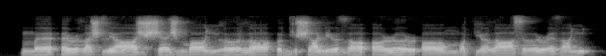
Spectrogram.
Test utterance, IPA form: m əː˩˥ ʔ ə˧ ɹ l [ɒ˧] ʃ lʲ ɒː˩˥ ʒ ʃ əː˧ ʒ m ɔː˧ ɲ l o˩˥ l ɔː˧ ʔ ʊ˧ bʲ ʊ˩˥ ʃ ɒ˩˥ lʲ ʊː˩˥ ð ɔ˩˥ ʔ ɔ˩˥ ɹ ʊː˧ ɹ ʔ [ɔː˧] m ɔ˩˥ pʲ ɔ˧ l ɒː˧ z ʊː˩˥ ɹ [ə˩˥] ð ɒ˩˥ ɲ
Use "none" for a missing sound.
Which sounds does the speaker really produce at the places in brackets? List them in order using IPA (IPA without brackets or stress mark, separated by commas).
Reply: ɒ˧, ɔː˧, ə˧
